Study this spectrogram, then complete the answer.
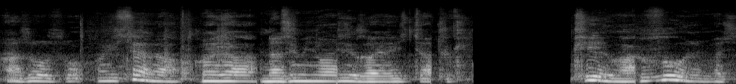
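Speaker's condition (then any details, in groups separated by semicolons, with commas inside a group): Tongue cancer, partial glossectomy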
